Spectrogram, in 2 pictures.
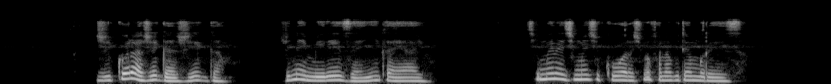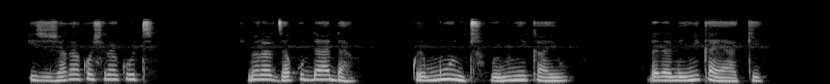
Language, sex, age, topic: Ndau, female, 36-49, education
